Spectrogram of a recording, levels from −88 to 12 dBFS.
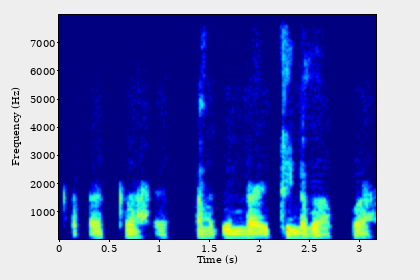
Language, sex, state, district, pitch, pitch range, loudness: Hindi, male, Bihar, Darbhanga, 105 Hz, 105-110 Hz, -27 LUFS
